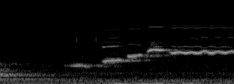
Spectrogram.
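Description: A person whistling a melody on an old black-and-white film soundtrack: after a brief pause, a few notes climb step by step, then a long high note is held with vibrato.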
